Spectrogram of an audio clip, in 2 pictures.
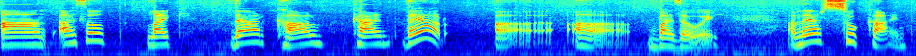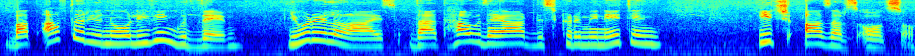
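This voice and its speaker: A woman's fairly high, lively voice with an Arabic accent at a fairly slow pace. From Syria. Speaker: theatre teacher and actor. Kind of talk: personal storytelling interview. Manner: halting, with frequent fillers and repeats.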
